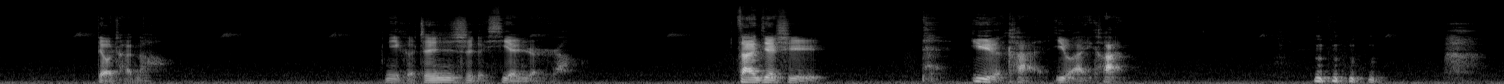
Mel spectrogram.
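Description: An elderly man speaks slowly with a sly, pleased tone.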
